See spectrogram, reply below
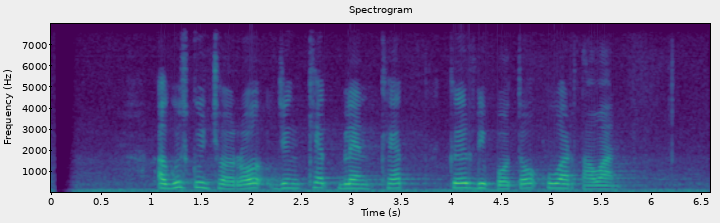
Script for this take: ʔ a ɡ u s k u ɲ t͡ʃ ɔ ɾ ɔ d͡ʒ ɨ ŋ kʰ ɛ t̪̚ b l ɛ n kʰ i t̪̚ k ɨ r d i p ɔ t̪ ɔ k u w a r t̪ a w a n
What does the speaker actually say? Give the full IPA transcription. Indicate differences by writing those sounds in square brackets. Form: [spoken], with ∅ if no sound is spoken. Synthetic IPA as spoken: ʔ a ɡ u s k u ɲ t͡ʃ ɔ ɾ ɔ d͡ʒ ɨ ŋ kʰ ɛ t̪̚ b l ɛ n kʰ [ɛ] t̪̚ k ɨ r d i p ɔ t̪ ɔ k u w a r t̪ a w a n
